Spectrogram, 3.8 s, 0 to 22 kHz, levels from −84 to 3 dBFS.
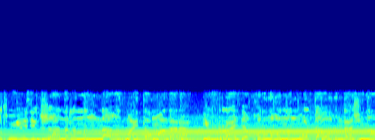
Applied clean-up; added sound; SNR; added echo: none; Wind instrument, woodwind instrument; 3 dB; none.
